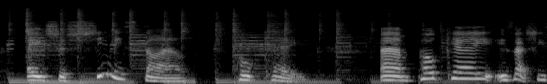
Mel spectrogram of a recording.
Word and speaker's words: poke: said to you before that is spelt p-o-k-e but pronounced pokey i have all my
